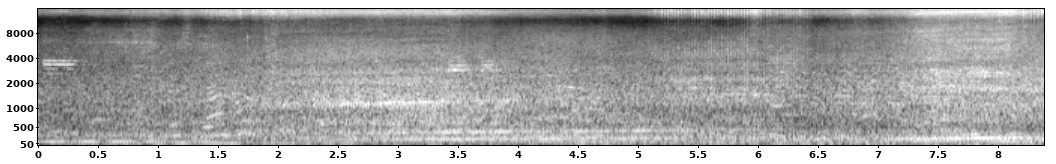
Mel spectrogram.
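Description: A motor vehicle's engine running nearby, a steady hum that grows louder toward the end.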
